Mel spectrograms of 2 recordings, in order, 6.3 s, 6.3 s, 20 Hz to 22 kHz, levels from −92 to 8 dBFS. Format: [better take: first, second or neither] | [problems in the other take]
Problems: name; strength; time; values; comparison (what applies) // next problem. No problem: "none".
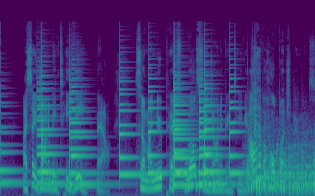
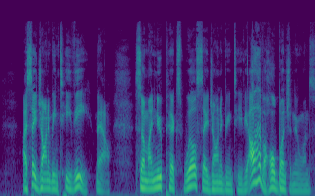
second | background music; very loud; throughout; 5 dB above the speech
